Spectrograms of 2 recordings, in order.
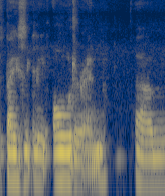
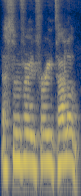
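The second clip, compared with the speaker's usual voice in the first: higher-pitched imitated plea; urgent appeal; 7 semitones higher, much faster than usual. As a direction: mimic someone appealing for backup, higher and hurried. Acting out crew pleading with robot.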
